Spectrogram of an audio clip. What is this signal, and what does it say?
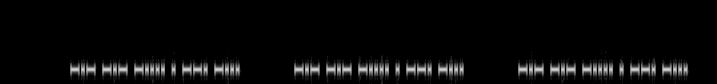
Morse code, heard as a keyed tone, about 41 wpm, 700 Hz. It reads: KK6EGB KK6EGB KK6EGB
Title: USA Call Signs - 6 Characters - Repeated 3x - 45wpm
